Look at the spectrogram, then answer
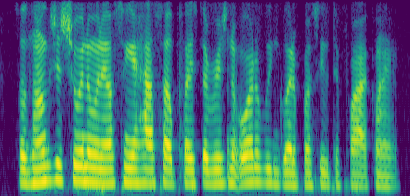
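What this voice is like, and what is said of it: Very fast speech. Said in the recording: “you're talking very fast.”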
